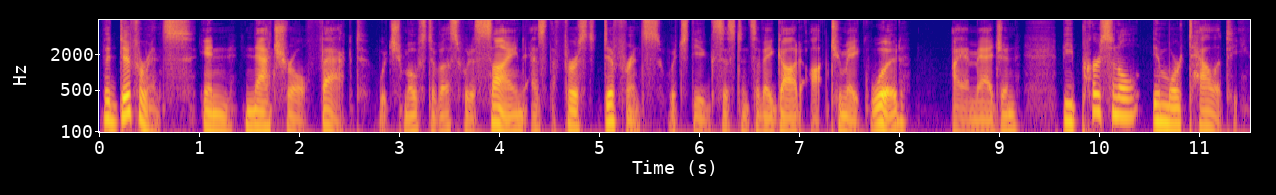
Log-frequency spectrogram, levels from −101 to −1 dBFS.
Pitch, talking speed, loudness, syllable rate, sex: 95 Hz, 155 wpm, -22 LUFS, 5.1 syllables/s, male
